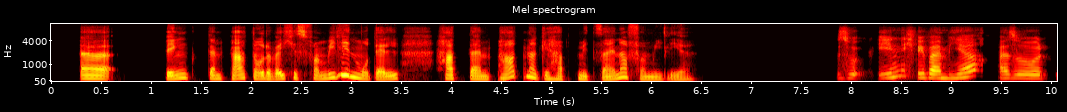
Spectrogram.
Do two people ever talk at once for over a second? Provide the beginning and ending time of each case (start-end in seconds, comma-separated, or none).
none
